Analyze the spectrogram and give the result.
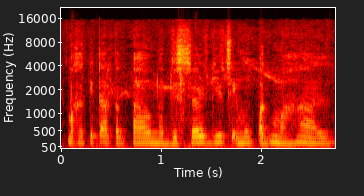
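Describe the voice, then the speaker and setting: A man's voice: a little high, flat delivery, a little fast, darkish tone, close to an everyday voice. Apologetic man by an actor, faintly noisy track. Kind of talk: radio drama acting.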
